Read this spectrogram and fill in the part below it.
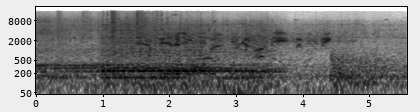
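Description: Explosions boom and gunfire crackles in short bursts.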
